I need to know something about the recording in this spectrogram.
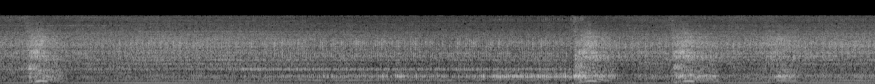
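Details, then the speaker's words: Four-stroke jet ski starts easily and settles into a smooth, fairly quiet steady idle; a few brief throttle blips return cleanly. It is quieter than the two-stroke ski. "Starts up as easy as that. And this one's quieter too."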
